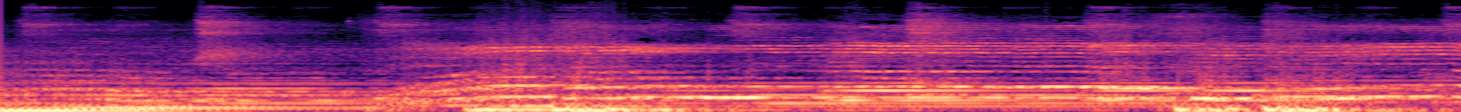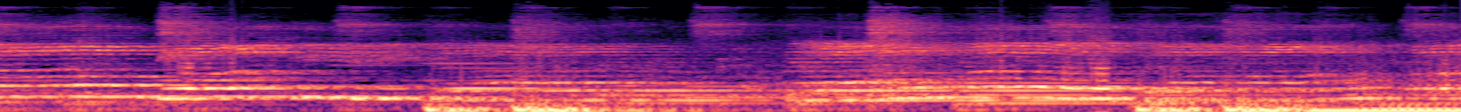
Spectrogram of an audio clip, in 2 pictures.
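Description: Gospel worship song: a group of voices singing together through microphones, backed by an electronic keyboard with deep bass notes that come and go in held blocks. The sound is loud throughout.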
